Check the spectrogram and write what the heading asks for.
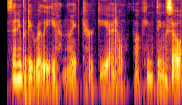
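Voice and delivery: fast conspiratorial whisper; hushed, fast whisper, as if telling a secret; whispered aside. Acted.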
